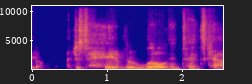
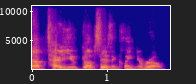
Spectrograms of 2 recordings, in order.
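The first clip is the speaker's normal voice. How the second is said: put-on higher, exasperated parent snapping at a kid; mock angry parent; 9 semitones higher than usual. Fed-up parent ordering child to clean room, mock angry. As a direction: play the fed-up parent sending the kid upstairs.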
